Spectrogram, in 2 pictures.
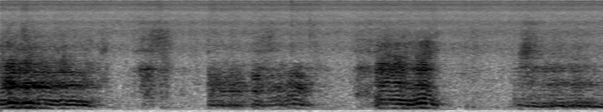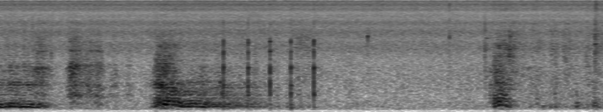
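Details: Indoor growling from the pet dachshunds Sausage and Weenie: long throaty rumbling bursts with rich harmonics, about six bouts in twelve seconds, then a few sharp clicks.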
